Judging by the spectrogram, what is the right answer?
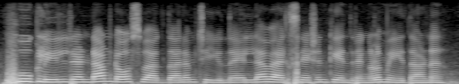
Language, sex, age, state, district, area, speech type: Malayalam, female, 18-30, Kerala, Thrissur, urban, read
